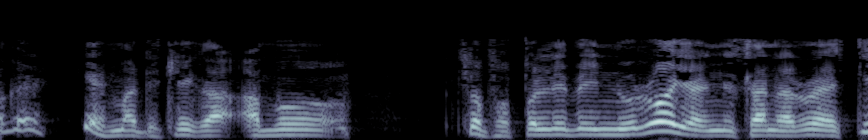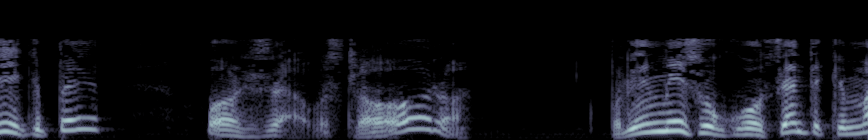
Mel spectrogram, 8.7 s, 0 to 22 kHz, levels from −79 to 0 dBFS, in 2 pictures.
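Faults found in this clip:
AAC compression throughout the clip. Speech dull and band-limited, nothing above 6.9 kHz. Sibilants smeared and fizzy. Warbling texture on sustained sounds, plainly audible. Likely an AAC-LC encode at low bitrate. Damage fits roughly 24 kbps. Mechanism: the encoder drops the cut-off to save bits, then quantises the remaining frequency lines coarsely against its hearing model. This leaves gaps in the spectrum and unstable high-frequency detail.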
